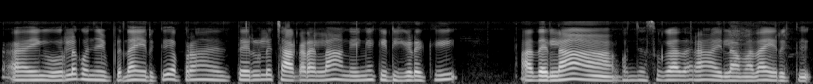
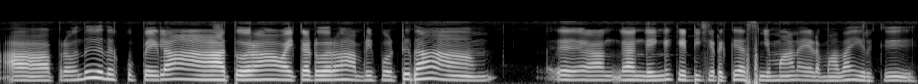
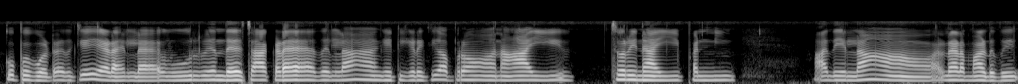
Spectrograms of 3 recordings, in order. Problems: none marked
